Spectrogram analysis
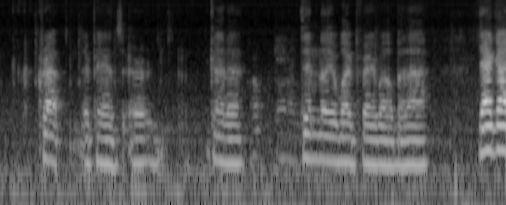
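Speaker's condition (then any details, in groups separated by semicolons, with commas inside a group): Cerebral palsy; able to speak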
